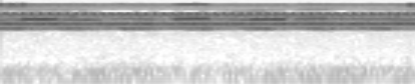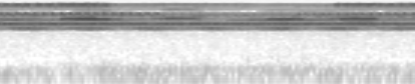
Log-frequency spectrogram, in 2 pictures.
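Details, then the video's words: Marshland crickets and insects from Cape Cod calling after dark: a thick, even wall of high, pulsing trills with a few sharper chirps woven in and soft low-frequency noise below. "Nighttime Cricket Sounds"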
